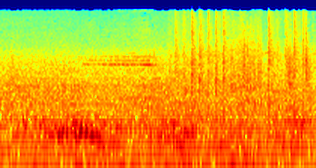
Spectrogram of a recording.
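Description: Fantail pigeons cooing in a loft, low wavering coos in the first second or so. In the second half comes a quick run of sharp clicks.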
